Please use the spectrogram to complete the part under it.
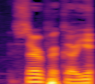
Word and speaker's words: Serpico: And I think they pronounce his name Serpico. So Serpico? – Serpico, yeah, that's right.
